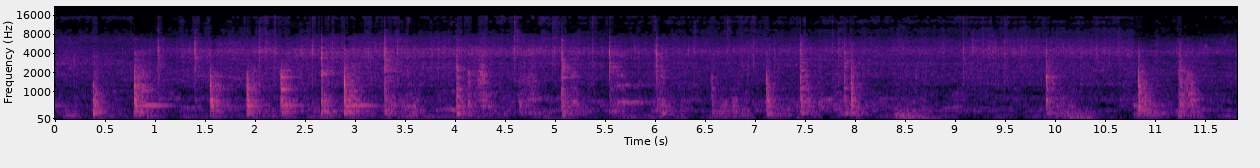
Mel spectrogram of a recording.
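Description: Beans and vegetables are fried in a pan while a utensil stirs them, with soft sizzling beneath repeated scraping taps that come in an uneven rhythm, close up and with no voices.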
